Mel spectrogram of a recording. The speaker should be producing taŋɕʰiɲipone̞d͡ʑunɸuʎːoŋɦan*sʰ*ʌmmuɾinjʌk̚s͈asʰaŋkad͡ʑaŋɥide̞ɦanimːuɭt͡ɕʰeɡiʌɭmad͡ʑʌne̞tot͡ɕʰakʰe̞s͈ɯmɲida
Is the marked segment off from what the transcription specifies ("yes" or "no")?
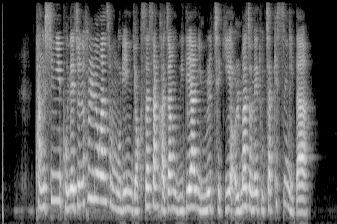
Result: no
